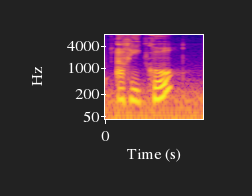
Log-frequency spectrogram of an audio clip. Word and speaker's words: haricot: Because the H is aspirated, we don't truncate le to L apostrophe.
